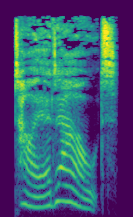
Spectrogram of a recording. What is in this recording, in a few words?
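"tired-out", British English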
